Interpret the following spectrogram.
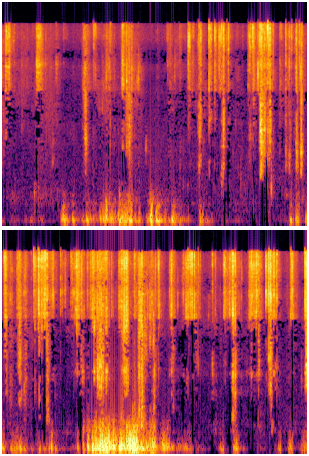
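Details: A cat chewing its food, fast rapid crunches several per second, soft and crackly early on, swelling into a loud, thick bout of mastication around the eighth second, then lighter bites.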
